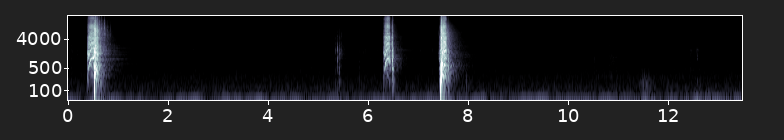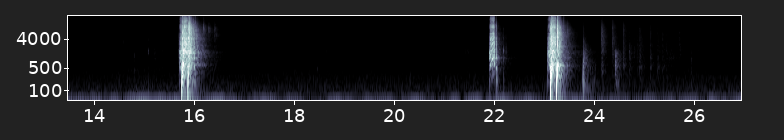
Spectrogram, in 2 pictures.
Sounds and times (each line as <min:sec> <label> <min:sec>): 0:00.4 Airsoft Shooting a can 0:00.8
0:07.4 Airsoft Shooting a can 0:07.8
0:15.7 Airsoft Shooting a can 0:16.3
0:21.9 Airsoft Shooting a can 0:22.1
0:23.1 Airsoft Shooting a can 0:24.5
